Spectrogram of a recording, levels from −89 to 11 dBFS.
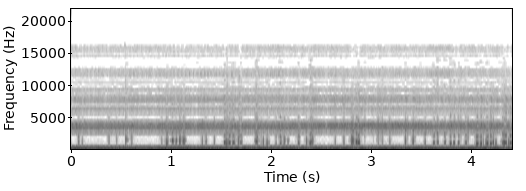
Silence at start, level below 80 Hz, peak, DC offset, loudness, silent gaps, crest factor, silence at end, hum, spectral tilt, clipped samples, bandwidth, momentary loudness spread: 0 s; -20 dBFS; -6 dBFS; under 0.1%; -23 LUFS; none; 12 dB; 0 s; none; -6 dB/octave; under 0.1%; 12 kHz; 1 LU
